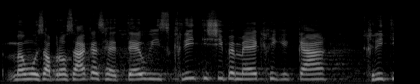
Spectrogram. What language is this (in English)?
Swiss German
